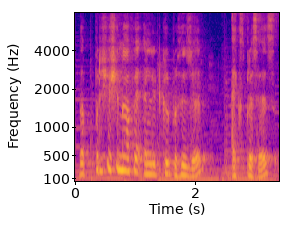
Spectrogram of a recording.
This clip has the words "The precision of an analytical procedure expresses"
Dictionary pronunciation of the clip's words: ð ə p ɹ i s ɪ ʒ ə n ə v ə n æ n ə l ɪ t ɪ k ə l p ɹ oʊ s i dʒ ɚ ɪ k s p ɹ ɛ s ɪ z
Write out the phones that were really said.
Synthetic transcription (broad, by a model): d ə p ɹ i ʃ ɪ ʃ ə n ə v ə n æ n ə l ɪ t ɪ k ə l p ɹ oʊ s i dʒ ɚ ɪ k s p ɹ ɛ s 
